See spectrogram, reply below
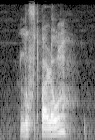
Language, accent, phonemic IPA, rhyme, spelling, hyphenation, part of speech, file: German, Austria, /ˈlʊftbaˌlɔŋ/, -ɔŋ, Luftballon, Luft‧bal‧lon, noun, De-at-Luftballon.ogg
- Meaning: 1. balloon 2. the constellation Globus aerostaticus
